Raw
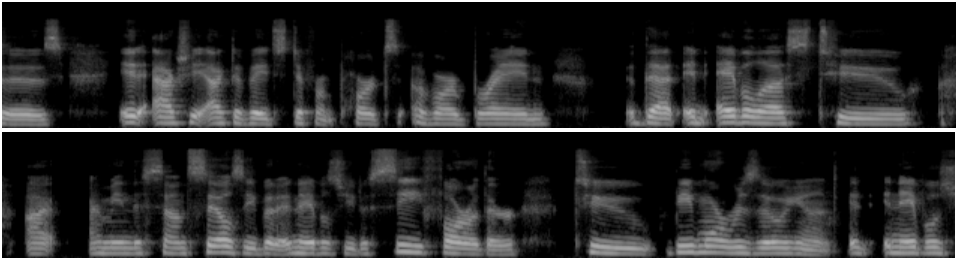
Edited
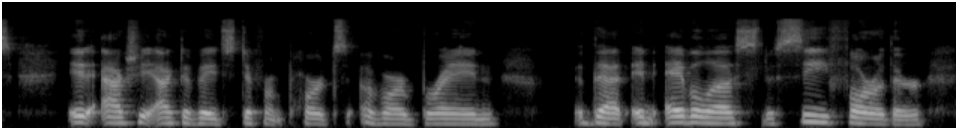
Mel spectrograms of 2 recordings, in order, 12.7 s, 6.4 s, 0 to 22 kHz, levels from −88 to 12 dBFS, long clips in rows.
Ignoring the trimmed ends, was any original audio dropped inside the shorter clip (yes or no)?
yes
